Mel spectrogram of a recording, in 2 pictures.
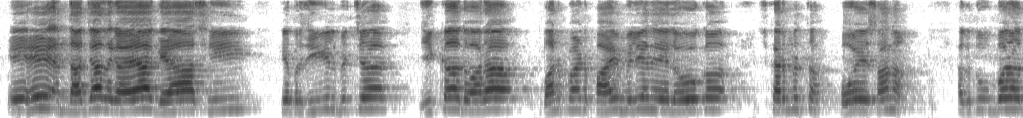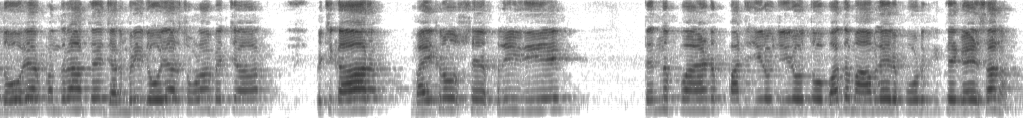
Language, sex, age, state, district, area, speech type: Punjabi, male, 60+, Punjab, Barnala, rural, read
